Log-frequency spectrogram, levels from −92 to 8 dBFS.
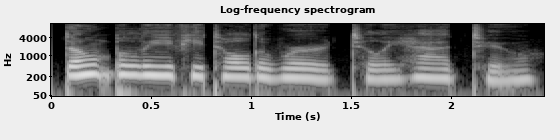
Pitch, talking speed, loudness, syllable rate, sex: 195 Hz, 245 wpm, -19 LUFS, 5.2 syllables/s, female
